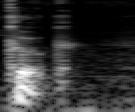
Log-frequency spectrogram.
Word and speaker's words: Coke: One such probably apocryphal but enduring and ancient and therefore possibly true story about this involved the young lawyer Edward Coke, pronounced Cook, who later became Solicitor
